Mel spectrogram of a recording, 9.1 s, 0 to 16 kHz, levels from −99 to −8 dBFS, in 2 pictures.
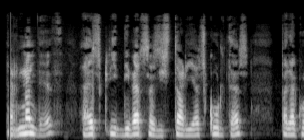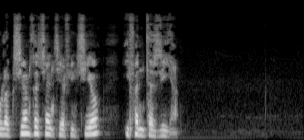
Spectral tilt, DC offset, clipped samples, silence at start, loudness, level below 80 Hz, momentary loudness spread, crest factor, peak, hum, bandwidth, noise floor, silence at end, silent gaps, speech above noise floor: -6 dB/octave; under 0.1%; under 0.1%; 0.1 s; -26 LUFS; -70 dBFS; 15 LU; 22 dB; -6 dBFS; none; 11 kHz; -75 dBFS; 1.9 s; none; 50 dB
